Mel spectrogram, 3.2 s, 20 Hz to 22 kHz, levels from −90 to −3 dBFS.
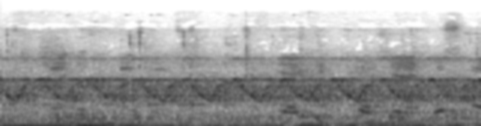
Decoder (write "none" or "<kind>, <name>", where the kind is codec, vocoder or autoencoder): none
